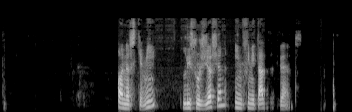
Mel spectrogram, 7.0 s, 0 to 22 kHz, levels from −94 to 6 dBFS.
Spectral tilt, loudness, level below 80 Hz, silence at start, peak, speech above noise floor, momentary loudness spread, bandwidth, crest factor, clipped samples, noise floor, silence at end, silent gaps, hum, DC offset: -4 dB/octave; -20 LUFS; -74 dBFS; 2.35 s; -2 dBFS; 68 dB; 12 LU; 11.5 kHz; 22 dB; under 0.1%; -88 dBFS; 0.35 s; none; none; under 0.1%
